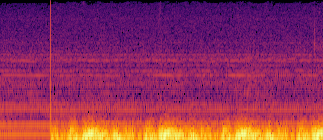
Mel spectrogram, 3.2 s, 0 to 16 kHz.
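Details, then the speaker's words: Pericardial friction rub in acute pericarditis: rough, scratchy low sounds repeating with each heartbeat at about 78 a minute, best heard at the left sternal border with the patient sitting up, leaning forward, in expiration. "what you just heard is the pericardial friction rub, and is heard best when the patient is sitting up and leaning forward during expiration while auscultating in the left sternal border."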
